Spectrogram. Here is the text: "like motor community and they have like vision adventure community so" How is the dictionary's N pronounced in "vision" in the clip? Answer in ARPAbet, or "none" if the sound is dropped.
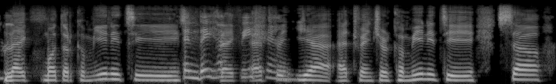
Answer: none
